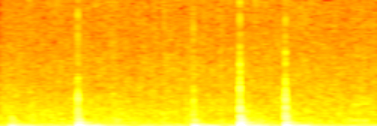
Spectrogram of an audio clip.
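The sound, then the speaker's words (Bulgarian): Four dull, padded knocks of a whole paw on the door of a snail's house, in an uneven rhythm with a pause after the first, while it rains outside. Moderately loud against a faint background hum. “Ще опитам с цяла лапичка.”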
